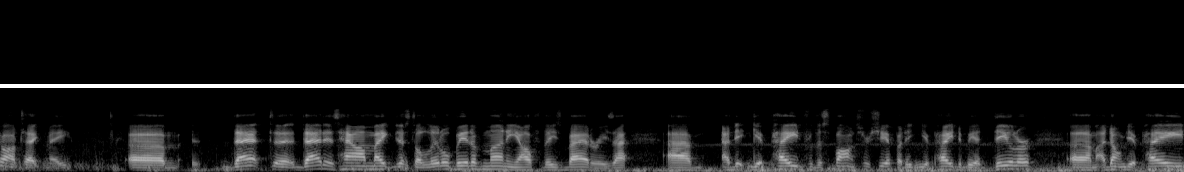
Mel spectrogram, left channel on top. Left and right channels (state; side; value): silent; left; 57 dB below the other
